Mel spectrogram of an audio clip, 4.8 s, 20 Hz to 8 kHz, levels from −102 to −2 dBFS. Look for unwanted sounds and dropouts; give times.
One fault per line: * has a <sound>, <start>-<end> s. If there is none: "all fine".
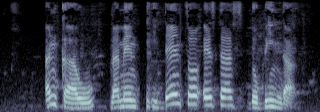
* has a dropout, 2.1-2.2 s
